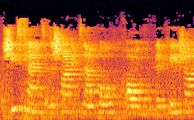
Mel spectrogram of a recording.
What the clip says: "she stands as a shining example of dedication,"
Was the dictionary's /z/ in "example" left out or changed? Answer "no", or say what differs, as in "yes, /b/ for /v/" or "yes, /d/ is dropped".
no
